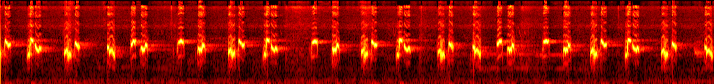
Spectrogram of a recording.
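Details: Sooty-headed bulbul kept in a cage, singing in the morning after its cover is lifted, recorded as a lure; a steady stream of clear paired chirps, dipping then rising, repeated about three times a second on a quiet background.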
